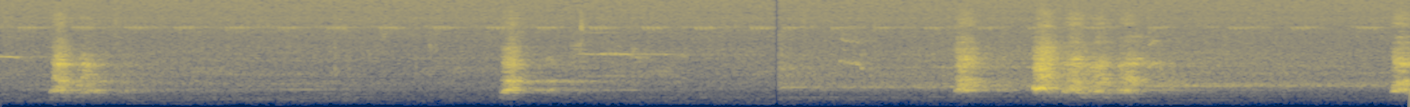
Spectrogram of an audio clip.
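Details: Rex the dog barking in the night, lone harsh barks separated by several seconds of quiet, then a burst of three or four rapid barks near the end, faint constant hum behind.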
